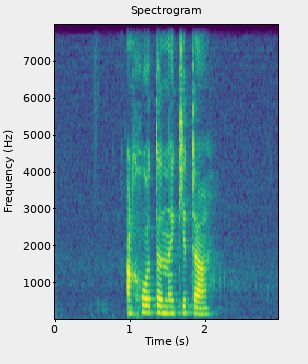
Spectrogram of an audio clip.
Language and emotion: Russian, neutral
